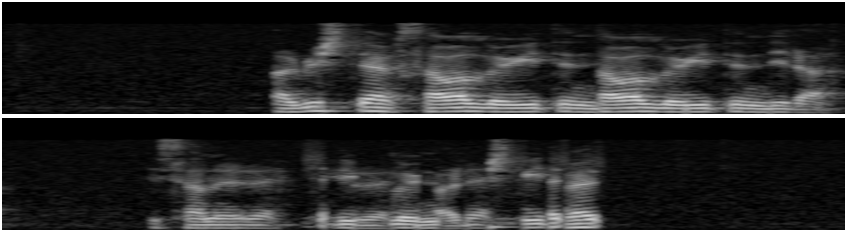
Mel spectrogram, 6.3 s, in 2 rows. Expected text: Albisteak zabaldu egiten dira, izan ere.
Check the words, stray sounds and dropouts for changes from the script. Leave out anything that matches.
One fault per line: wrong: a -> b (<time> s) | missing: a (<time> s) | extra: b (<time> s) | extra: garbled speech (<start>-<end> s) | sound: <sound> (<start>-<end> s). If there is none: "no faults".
extra: zabaldu egiten (2.2 s)
extra: garbled speech (4.3-5.4 s)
